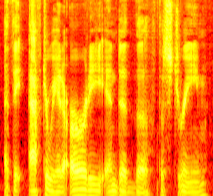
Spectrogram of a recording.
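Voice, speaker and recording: Deep-voiced man rambling in casual chat. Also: steady tone, fairly quick. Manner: hesitant, rambling. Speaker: host of a dad joke show.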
